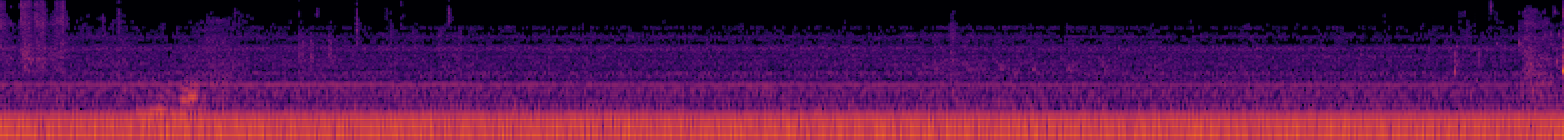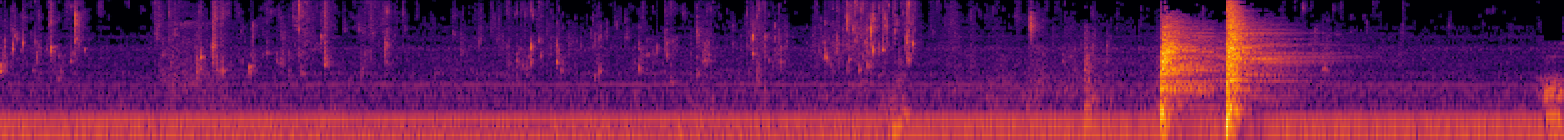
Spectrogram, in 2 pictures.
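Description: Hands splashing and swishing water in a hydrographic dip tank around a helmet submerged through the transfer film, over a steady low hum. Two loud, sharp knocks with a short ring come near the end.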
